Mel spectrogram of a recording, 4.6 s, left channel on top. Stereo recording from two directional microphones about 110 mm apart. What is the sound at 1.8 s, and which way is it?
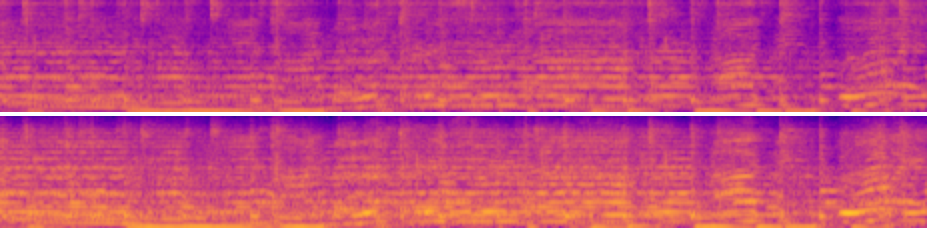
Music, 20° right (ahead or behind).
